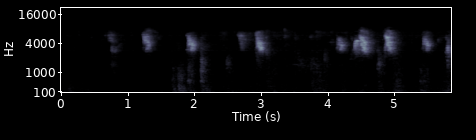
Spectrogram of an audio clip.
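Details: Short, sharp chirps from sparrows fed in summer, loosely spaced and growing more crowded toward the end, over a low background murmur.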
